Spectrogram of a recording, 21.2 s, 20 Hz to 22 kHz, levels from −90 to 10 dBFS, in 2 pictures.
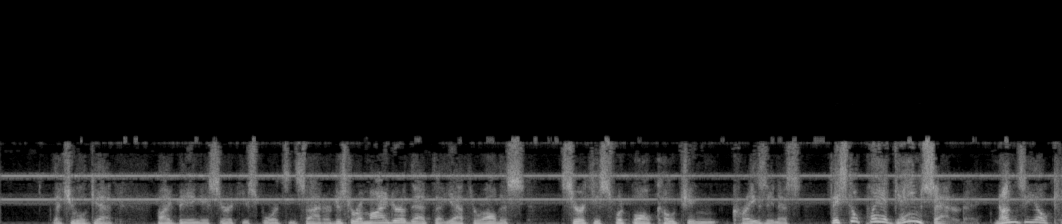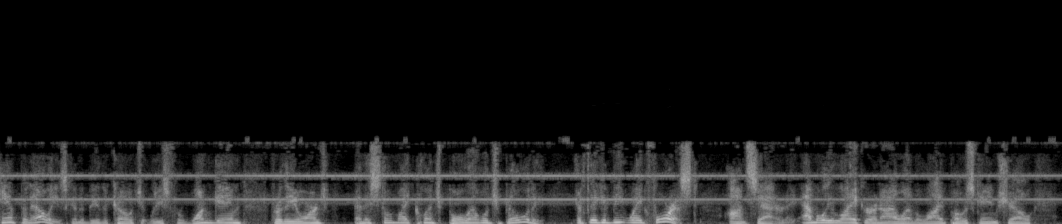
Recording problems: garbled, watery; slightly; nothing above 8 kHz
high-pitched whine; loud; throughout; 2.5 kHz, 7 dB below the speech

